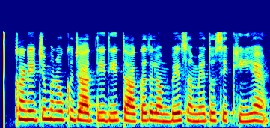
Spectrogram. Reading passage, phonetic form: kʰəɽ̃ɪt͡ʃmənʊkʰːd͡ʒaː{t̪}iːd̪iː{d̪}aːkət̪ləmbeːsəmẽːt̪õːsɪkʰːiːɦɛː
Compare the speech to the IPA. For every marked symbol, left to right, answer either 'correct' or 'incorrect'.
correct, incorrect: t̪

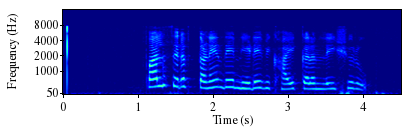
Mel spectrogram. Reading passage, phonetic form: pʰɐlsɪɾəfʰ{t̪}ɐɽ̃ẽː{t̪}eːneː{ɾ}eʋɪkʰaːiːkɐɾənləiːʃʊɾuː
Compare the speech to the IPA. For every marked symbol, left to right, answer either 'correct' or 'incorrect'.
correct, incorrect: d̪, incorrect: ɽ

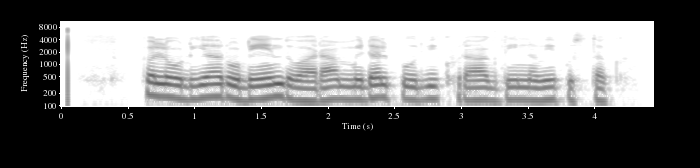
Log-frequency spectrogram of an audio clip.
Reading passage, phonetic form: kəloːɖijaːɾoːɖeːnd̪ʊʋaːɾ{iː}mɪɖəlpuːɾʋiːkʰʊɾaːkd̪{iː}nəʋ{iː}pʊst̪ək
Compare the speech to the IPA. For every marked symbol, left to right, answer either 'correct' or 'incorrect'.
incorrect: aː, correct, correct

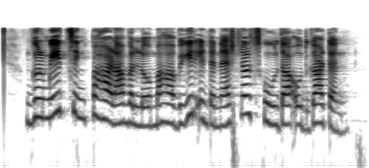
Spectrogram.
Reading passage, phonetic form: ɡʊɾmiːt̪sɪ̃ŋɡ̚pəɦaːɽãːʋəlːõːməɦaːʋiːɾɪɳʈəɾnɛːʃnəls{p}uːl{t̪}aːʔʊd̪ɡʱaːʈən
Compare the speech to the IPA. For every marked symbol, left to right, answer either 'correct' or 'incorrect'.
incorrect: k, incorrect: d̪

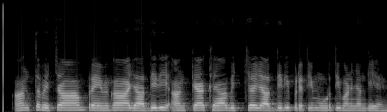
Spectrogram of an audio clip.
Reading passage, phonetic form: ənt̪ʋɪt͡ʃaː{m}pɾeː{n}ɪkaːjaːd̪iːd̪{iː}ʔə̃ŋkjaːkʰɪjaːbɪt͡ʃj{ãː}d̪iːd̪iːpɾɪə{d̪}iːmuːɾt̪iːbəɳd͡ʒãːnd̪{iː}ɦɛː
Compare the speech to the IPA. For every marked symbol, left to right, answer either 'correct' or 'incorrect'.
correct, incorrect: m, correct, incorrect: aː, incorrect: t̪, correct

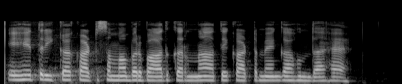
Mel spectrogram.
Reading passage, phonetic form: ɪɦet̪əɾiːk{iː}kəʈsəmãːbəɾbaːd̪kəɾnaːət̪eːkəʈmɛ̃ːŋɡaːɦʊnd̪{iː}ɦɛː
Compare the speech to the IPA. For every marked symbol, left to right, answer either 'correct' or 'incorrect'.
incorrect: aː, incorrect: aː

